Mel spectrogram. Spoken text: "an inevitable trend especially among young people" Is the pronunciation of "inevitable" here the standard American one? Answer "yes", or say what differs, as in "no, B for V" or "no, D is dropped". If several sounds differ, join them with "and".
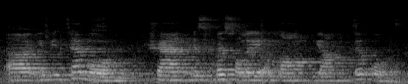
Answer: no, N is dropped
